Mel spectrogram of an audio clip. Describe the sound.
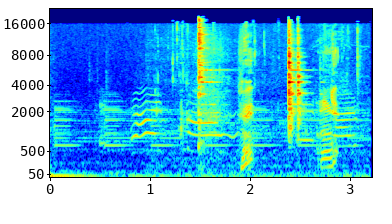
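Clinks and scrapes of something sharp poked under the rim of a glass bottle's stopper to pry it open, several sharp glassy taps ringing out irregularly over about two seconds, with a faint voice murmuring underneath.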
